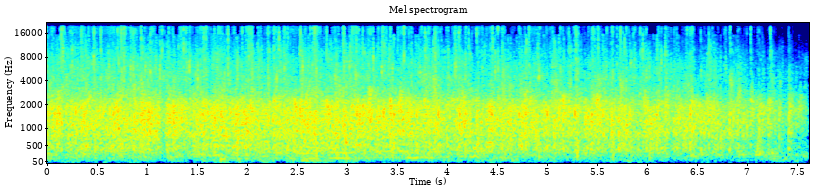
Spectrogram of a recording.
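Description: Concert audience in Divača applauds loudly and steadily for several seconds, a dense wash of clapping from a full hall that tapers slightly at the end.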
